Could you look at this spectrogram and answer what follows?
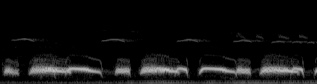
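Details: Two spotted doves used as decoys give full, throaty coos in short-long pairs, closely spaced and repeated about twice a second, with thin high chirps of other birds above.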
